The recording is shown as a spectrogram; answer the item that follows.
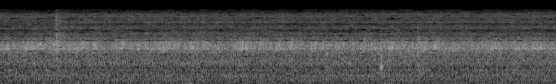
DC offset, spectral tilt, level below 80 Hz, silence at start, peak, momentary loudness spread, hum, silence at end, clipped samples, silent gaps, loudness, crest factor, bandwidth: under 0.1%; 0 dB/octave; -54 dBFS; 0 s; -10 dBFS; 2 LU; none; 0 s; under 0.1%; none; -23 LUFS; 16 dB; 14 kHz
